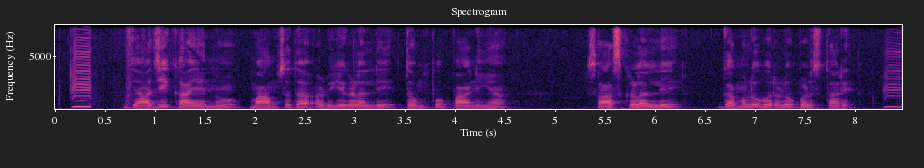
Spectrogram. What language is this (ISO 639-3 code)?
kan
